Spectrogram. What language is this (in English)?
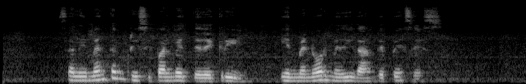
Spanish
